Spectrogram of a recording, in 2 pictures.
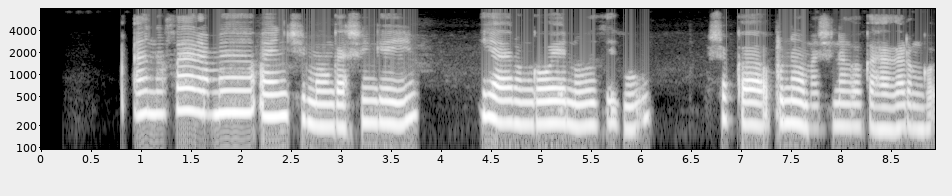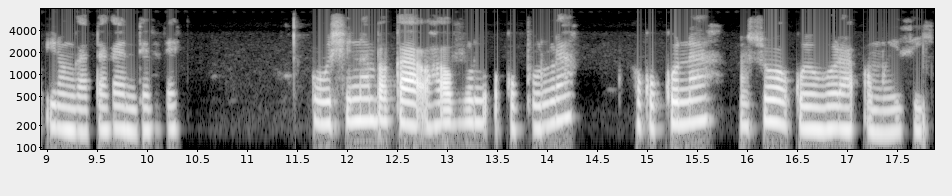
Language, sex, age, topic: Oshiwambo, female, 18-24, agriculture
